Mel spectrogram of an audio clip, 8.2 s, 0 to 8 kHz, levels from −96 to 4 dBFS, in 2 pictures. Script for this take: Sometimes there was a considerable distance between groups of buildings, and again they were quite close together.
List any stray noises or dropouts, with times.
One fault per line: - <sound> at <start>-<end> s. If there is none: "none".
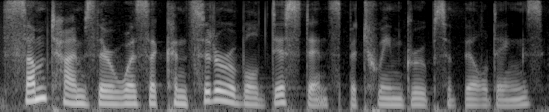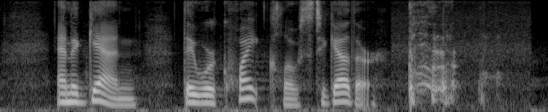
- throat clearing at 7.2-7.9 s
